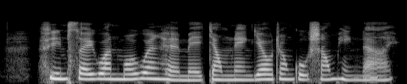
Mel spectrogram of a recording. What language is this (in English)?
Vietnamese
